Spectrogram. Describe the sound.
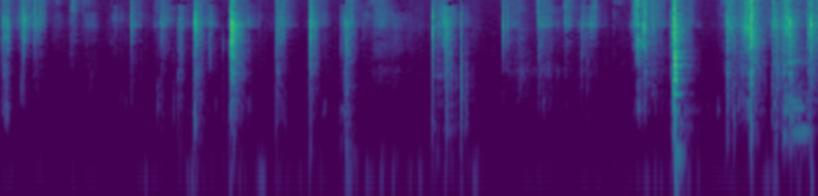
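Tarot cards are shuffled and handled in sparse, quiet papery riffles and snaps at irregular intervals, with one sharper flick near the end.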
